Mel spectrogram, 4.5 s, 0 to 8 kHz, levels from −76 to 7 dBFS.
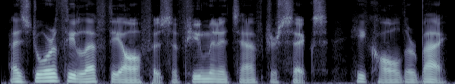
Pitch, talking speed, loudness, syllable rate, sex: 90 Hz, 185 wpm, -20 LUFS, 5.3 syllables/s, male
